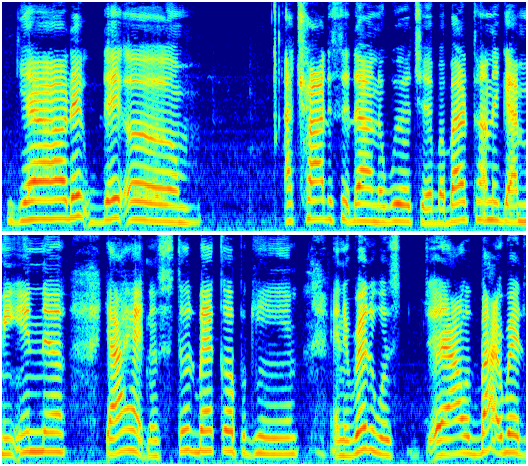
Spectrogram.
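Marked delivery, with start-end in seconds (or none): none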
